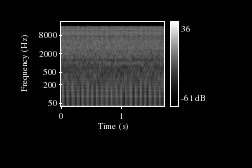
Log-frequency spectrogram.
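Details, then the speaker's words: Honda Vario 125 after engine rebuild: steady light tok-tok tapping over the idle, keeping time with engine speed, from a worn CVT roller clip that was left unreplaced to save budget. "bunyi tok tok tok tok tok itu di bagian klip rollernya kita enggak ada penggantian di situ karena motornya ee mintanya itu kalau bisa diminimkan budgetnya"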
